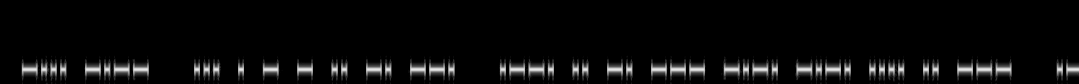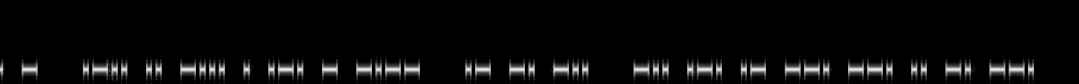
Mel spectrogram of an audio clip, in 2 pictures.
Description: Morse code, heard as a keyed tone, about 25 wpm, spaced as for 22 wpm, 700 Hz. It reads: BY SETTING PINOCCHIO AT LIBERTY AND DRAGGING
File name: Pinocchio / Pinocchio ch3 18 25 ik1hge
